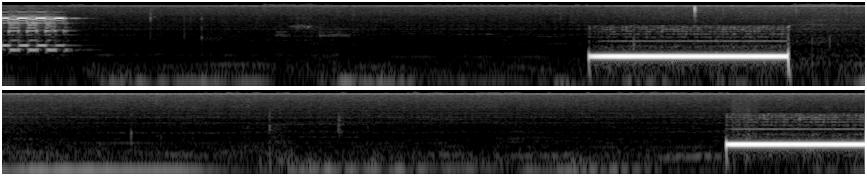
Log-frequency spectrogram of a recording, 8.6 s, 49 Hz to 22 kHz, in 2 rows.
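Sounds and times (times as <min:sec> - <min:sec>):
outgoing phone call ringback tones: 0:00.0 - 0:00.4, 0:03.0 - 0:04.0, 0:08.0 - 0:08.6
faint low hum: 0:00.0 - 0:08.6.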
